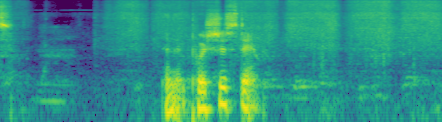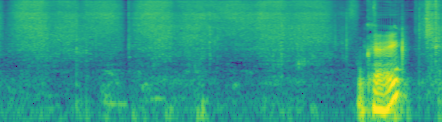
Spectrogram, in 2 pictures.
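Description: Paper rustles softly as hands smooth and fold it.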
